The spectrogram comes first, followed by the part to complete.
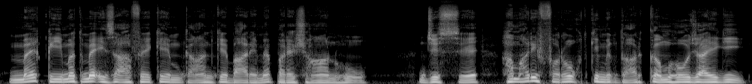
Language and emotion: Urdu, fearful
